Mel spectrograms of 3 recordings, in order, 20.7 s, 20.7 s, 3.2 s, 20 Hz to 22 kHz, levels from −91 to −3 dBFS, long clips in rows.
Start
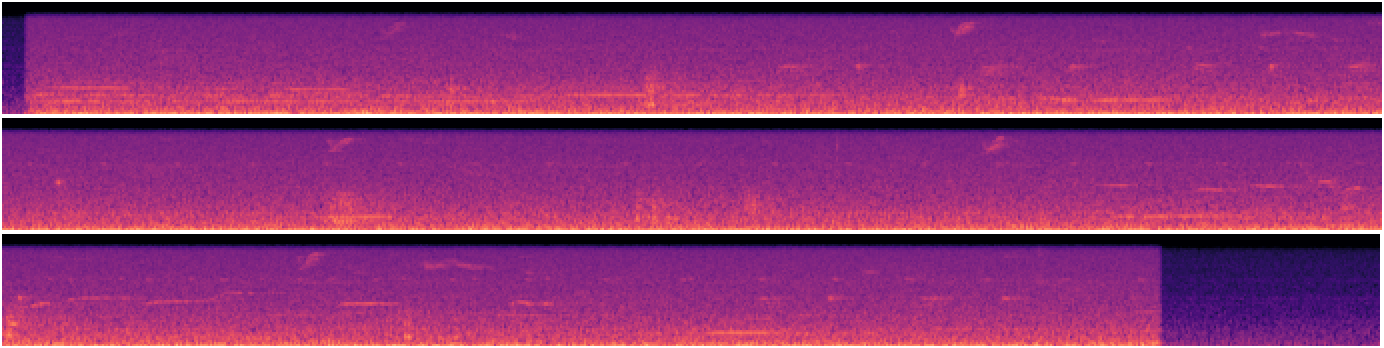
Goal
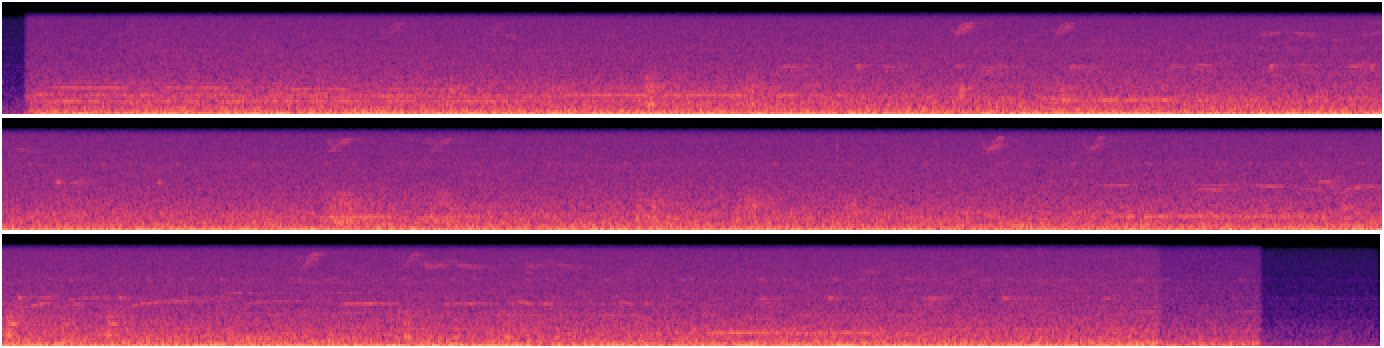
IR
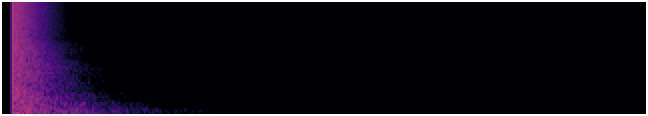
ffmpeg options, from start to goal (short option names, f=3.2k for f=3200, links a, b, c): -af "aecho=1:1:503:0.631"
